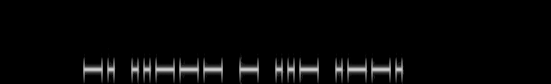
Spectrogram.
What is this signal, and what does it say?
Morse code, heard as a keyed tone, about 20 wpm, 700 Hz. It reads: N2TUP
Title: Speed Racing - USA 1x3 Call Signs 17wpm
